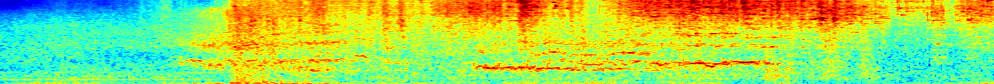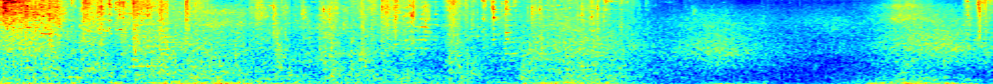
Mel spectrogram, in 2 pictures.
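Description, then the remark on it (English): An avalanche slams into a bus that has only half made it into a tunnel, with a sudden loud roaring crash, then a sustained heavy rumble mixed with shattering, scraping debris and engine noise that churns on for many seconds. “Only half the bus made it into the tunnel before the avalanche hit.”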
